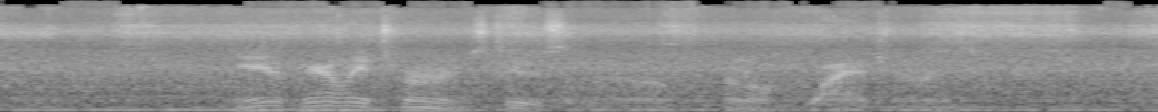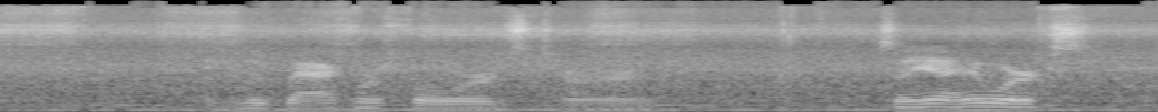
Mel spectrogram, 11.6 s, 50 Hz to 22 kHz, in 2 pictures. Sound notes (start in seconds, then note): 2.9 robot wheels making sounds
